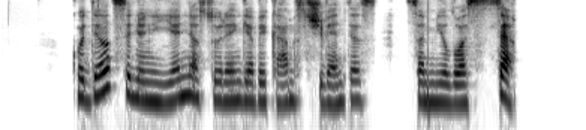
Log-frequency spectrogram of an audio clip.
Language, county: Lithuanian, Klaipėda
